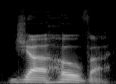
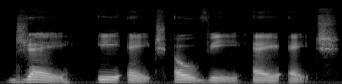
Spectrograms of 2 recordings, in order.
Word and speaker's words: Jehovah: yahuwah and of course using a german accent y's are pronounced like j's and w's are pronounced like v's so as it passed through the germanic region it morphed into jehovah eventually when the king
